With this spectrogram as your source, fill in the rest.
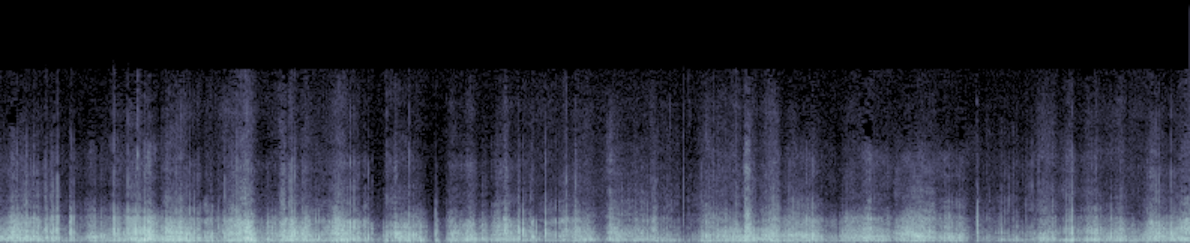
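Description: A hollow, black molded hard plastic pistol case, held in both hands, is scratched and tapped with long fingernails along its ribbed surface. The result is a dense, continuous run of dry scratching and clicking, concentrated in the midrange. Its loudness rises and falls with short dips between strokes.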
